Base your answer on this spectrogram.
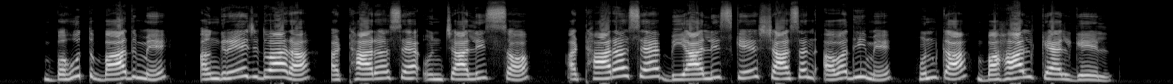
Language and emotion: Maithili, neutral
